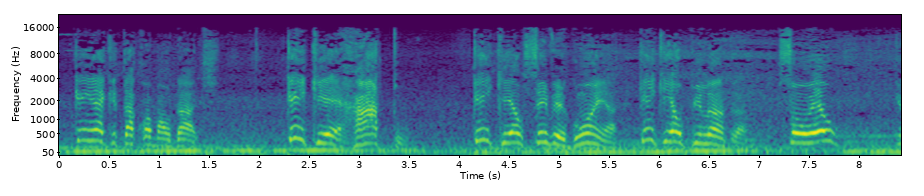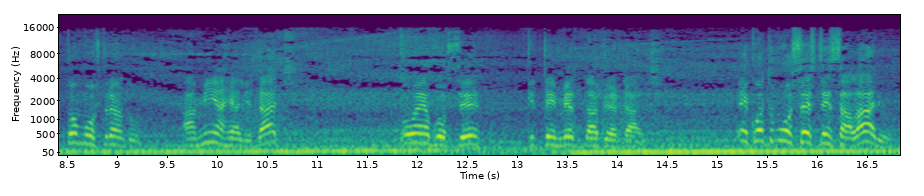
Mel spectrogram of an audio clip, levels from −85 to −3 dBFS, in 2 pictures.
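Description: From 11.82 s to the end at 16.83 s the audio carries a gritty, inharmonic fizz typical of crude rate conversion, consistent with linear interpolation from 44.1 kHz to 48 kHz. Error sits roughly 30 dB down, appearing on a spectrogram as faint, unrelated lines beneath loud, high content.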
